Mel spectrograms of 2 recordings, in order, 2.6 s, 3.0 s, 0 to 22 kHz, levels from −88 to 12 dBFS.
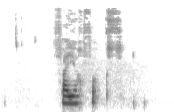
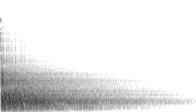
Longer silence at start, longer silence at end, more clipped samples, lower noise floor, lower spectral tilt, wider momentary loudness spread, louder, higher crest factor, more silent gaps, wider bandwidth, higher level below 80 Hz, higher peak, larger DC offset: first, 0.85 s vs 0 s; second, 0.8 s vs 1.5 s; neither; about the same, -68 dBFS vs -71 dBFS; second, -3.5 dB/octave vs -10 dB/octave; second, 16 LU vs 23 LU; second, -26 LUFS vs -23 LUFS; about the same, 22 dB vs 22 dB; neither; first, 17 kHz vs 4.8 kHz; second, -78 dBFS vs -66 dBFS; second, -8 dBFS vs -4 dBFS; neither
